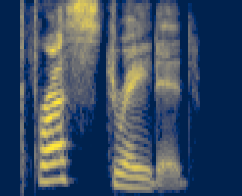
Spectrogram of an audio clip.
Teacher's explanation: The emphasis is on the first syllable, frustrated, not frustrated, frustrated.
